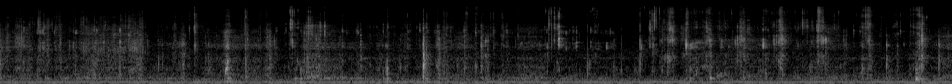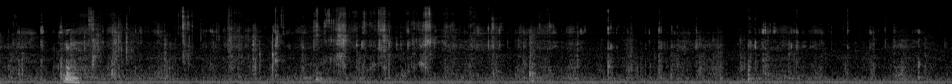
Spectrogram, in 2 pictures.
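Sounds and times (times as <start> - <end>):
chewing crispy fried food: 0.0 - 19.0.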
